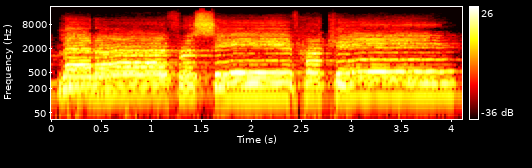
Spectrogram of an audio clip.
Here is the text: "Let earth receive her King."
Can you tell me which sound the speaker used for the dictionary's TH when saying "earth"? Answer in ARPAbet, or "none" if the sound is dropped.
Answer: F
